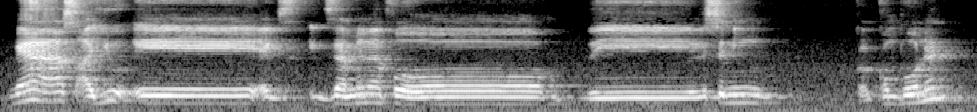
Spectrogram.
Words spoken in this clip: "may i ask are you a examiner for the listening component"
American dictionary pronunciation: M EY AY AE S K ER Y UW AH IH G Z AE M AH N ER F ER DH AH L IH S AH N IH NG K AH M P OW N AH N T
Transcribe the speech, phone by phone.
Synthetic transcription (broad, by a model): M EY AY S AA Y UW AH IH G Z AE M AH N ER F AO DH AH L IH S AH N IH NG K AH M P OW N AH N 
